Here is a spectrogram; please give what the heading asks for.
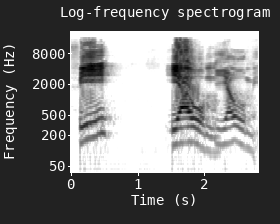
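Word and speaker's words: في يوم: Kalau contoh ya berjumpa dengan ya, contohnya fi yaum. Ya. Fi yaumin. Ya, ini kan ya berjumpa dengan ya. Kan berserupaan. Tapi ini nggak boleh diidghamkan, nggak boleh dimasukkan tasdid kemari. Kenapa? Karena pengecualian.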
